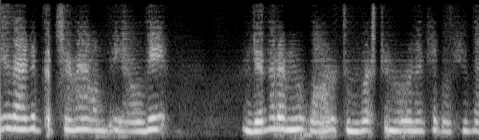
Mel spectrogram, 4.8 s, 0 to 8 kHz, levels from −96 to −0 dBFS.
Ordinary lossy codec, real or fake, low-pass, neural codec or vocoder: none; fake; 7.2 kHz; codec, 44.1 kHz, 0.9 kbps, DAC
